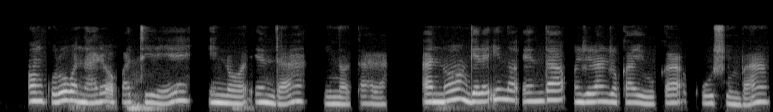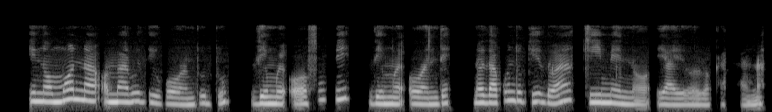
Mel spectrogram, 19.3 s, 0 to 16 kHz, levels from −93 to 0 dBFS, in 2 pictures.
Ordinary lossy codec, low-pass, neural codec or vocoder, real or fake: AAC, 96 kbps; 7.2 kHz; none; real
